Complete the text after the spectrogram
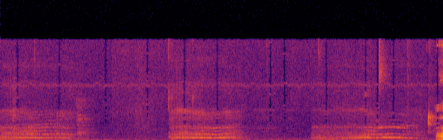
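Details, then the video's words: Female domestic cat in heat, kept indoors at home with other neutered cats, giving three long drawn-out yowls, each about a second and a half, steady and moaning with rich harmonics, separated by short pauses; faint low hum underneath. "Cat Asia is in heat."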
